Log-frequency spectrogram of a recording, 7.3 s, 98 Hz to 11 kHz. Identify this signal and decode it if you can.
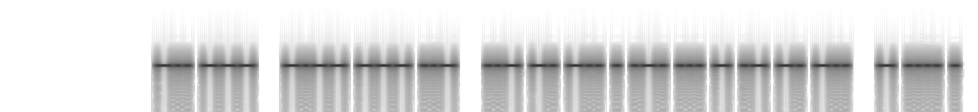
Morse code, heard as a keyed tone, about 34 wpm, 700 Hz. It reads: DO YOU UNDERSTAND THE
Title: Sentences from Top 1200 Words 35wpm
